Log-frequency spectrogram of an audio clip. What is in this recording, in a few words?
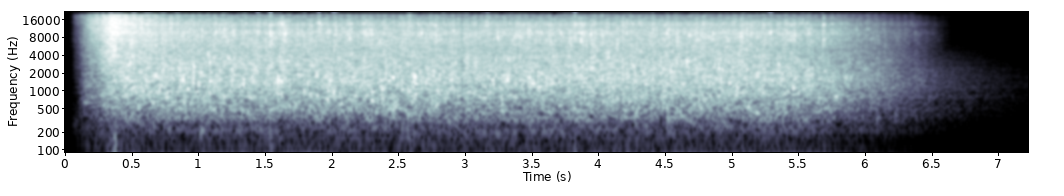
Water Fountain Burst; Ambience; Props; Warframe; Nineteen Ninety Nine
